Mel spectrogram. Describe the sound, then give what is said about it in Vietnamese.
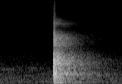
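A bell is struck once during a Buddhist sermon, giving a sharp, bright single strike that rings out and fades over about half a second against quiet surroundings. “Quý vị đánh một tiếng chuông và lại một lại.”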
